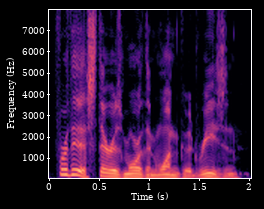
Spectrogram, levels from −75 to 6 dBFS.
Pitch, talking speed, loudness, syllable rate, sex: 135 Hz, 265 wpm, -16 LUFS, 6.2 syllables/s, male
